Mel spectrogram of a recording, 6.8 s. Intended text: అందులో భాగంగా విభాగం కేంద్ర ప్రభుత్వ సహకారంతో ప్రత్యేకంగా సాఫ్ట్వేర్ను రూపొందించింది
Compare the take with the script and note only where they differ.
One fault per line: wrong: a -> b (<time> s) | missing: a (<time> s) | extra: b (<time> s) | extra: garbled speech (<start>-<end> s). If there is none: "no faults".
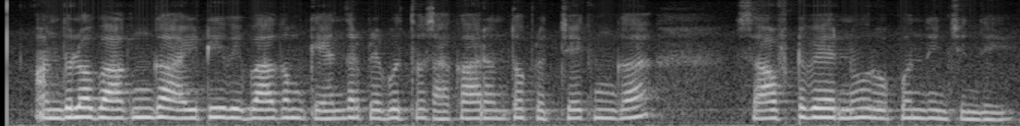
extra: ఐటీ (1.2 s)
